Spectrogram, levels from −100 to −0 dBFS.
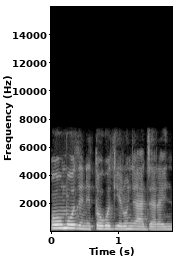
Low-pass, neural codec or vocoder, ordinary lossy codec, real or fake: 7.2 kHz; codec, 16 kHz, 4.8 kbps, FACodec; none; fake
